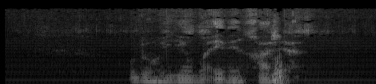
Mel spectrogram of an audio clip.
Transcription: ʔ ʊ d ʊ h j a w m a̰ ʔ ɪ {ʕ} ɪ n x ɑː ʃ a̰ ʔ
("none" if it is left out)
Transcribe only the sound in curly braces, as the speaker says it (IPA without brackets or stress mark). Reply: ð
